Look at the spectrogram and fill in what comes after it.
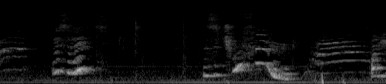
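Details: Indoor pet female cat begging for her dinner, answering a woman's talk with a series of short bending meows, one falling sharply in pitch, mixed with overlapping speech.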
